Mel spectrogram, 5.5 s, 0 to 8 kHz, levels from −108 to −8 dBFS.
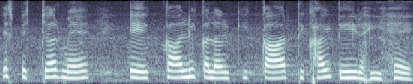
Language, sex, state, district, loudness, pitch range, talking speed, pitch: Hindi, male, Madhya Pradesh, Katni, -14 LUFS, 215-240 Hz, 130 wpm, 230 Hz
